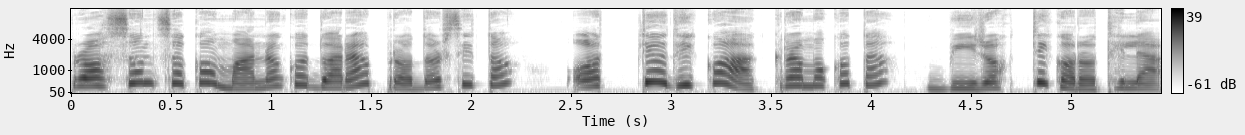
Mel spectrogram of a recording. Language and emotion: Odia, disgusted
